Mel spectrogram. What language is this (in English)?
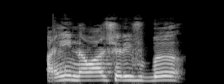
Sindhi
